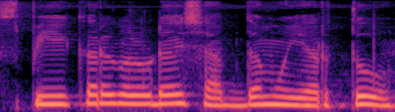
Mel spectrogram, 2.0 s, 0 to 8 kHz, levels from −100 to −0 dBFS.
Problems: none marked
